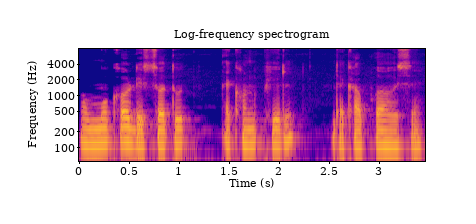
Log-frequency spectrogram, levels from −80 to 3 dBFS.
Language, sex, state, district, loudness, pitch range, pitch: Assamese, male, Assam, Sonitpur, -18 LUFS, 110-125 Hz, 115 Hz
